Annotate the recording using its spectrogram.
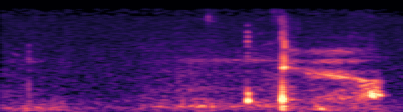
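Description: Near silence: quiet room tone, with a couple of faint clicks a little past halfway.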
